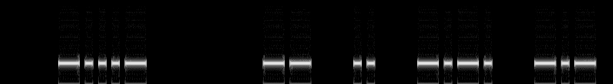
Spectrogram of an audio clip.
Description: Morse code, heard as a keyed tone, about 18 wpm, spaced as for 12 wpm, 1000 Hz. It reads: <BT> MICK
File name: qotdfiles / 12wpm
